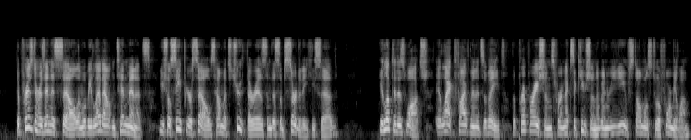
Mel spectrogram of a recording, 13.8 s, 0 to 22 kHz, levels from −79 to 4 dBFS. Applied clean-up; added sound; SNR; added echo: none; none; none; none.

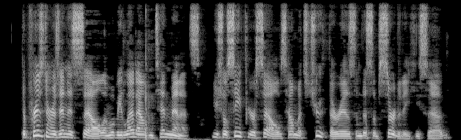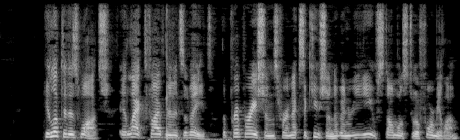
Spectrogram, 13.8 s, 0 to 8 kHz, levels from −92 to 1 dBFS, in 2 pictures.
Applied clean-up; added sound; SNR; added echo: classical method Wiener filter.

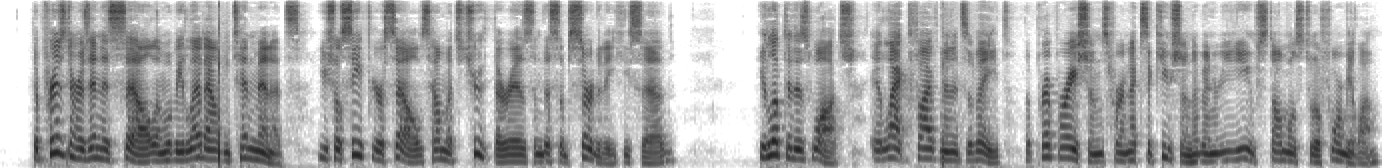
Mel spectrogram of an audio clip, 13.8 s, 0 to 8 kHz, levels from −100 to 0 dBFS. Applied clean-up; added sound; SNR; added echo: neural mask model RNNoise.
